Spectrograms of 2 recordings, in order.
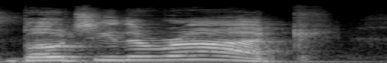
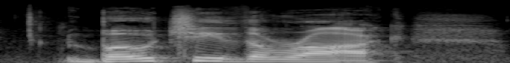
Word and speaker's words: Bocchi the Rock: That was reserved for what, and I don't know if I'm saying this right, Baki the Raw? – I think it's pronounced Roke. – Roke? – Yeah. – Baki the Roke? – It's Bochy the Rock.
